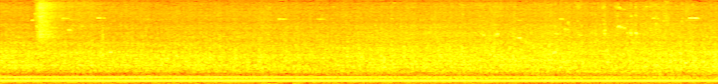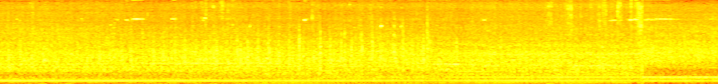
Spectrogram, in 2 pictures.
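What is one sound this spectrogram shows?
Dirt and rocks scrape and tumble as a bulldozer blade pushes them.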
